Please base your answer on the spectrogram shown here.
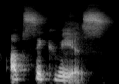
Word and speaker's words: obsequious: Please learn it with me, and pronunciation is slightly on the harder side, but you'll get it. Even I got it with some difficulty, but I did get it. It's obsequious, okay?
